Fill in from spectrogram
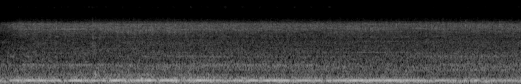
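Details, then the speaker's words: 1972 Pontiac Firebird Trans Am V8 after cooling air pocket cleared: deep, even burble with steady drone, no misses or knocks; owner thinks idle is a little low and might raise it. Normal idle. "I kind of like that I might bring it up a [Music] little"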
